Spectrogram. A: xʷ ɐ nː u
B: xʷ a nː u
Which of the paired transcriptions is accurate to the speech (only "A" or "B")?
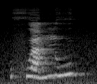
B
